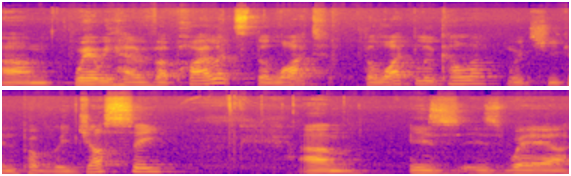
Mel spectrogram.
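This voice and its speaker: This man has a medium pitch and an Australian accent. His intonation is lively, and the room echo is audible. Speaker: conference speaker, network services manager. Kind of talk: conference presentation. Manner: frequent fillers, um and uh.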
